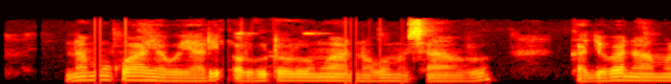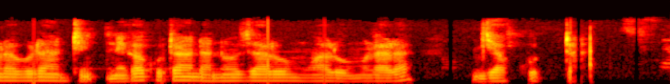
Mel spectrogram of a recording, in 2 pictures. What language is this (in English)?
Ganda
